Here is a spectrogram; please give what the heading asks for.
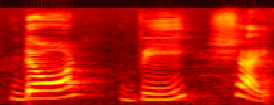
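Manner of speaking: slow, each word set apart. Shown as a demonstration. Teacher showing learners what to tell shy children, word by word. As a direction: pause after "don't" and after "be". Teacher models phrase slowly, then joined.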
